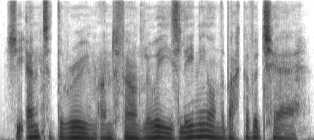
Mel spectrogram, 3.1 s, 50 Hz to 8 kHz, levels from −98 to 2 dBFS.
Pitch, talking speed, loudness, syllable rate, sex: 105 Hz, 265 wpm, -19 LUFS, 6.0 syllables/s, male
